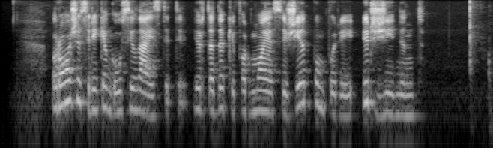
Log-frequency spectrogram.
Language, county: Lithuanian, Vilnius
